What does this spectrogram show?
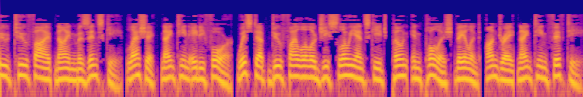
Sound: in Polish

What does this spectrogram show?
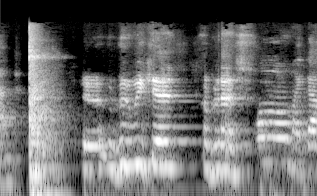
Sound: gavel banging

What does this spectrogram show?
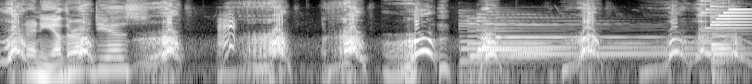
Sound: barking

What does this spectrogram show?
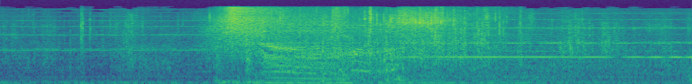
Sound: groaning

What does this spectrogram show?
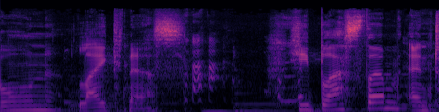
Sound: people laughing

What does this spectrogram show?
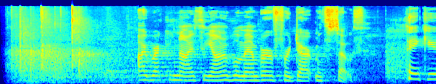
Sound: some Applause

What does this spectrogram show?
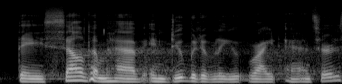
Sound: none

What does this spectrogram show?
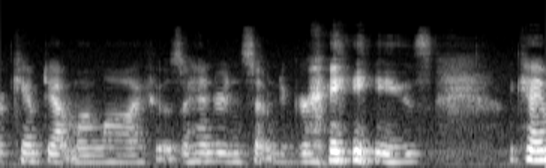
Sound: laughs

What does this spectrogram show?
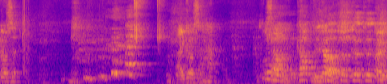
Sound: fingers clicking

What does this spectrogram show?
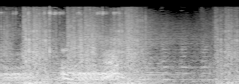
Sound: growling

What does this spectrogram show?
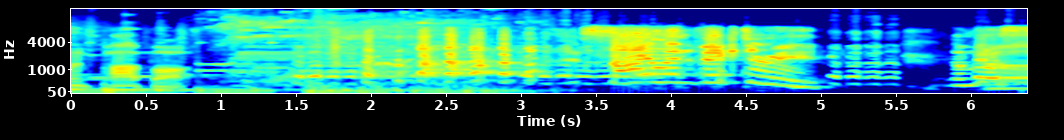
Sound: laugh

